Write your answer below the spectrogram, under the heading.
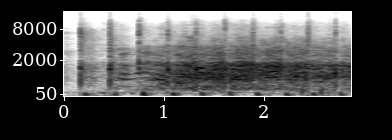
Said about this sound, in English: Applaud if you saw the most recent Rambo movie.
